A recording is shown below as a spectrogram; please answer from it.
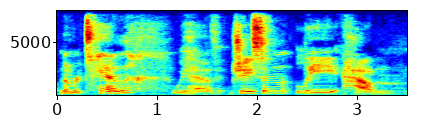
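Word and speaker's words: Lei: So, number 10, we have Jason Lee Howden. I think it's pronounced Lee. It's L-E-I.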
